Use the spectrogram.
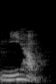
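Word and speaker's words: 你好: okay correct very good nihao so knee help actually it's like me and how but this one will be very difficult to pronounce so this one whenever we see like we have like two third tone together then the first one will change it to the second tone so me how you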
